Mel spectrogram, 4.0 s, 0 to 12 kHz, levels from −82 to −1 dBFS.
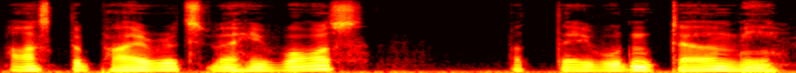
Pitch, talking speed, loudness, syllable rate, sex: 100 Hz, 180 wpm, -17 LUFS, 5.3 syllables/s, male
